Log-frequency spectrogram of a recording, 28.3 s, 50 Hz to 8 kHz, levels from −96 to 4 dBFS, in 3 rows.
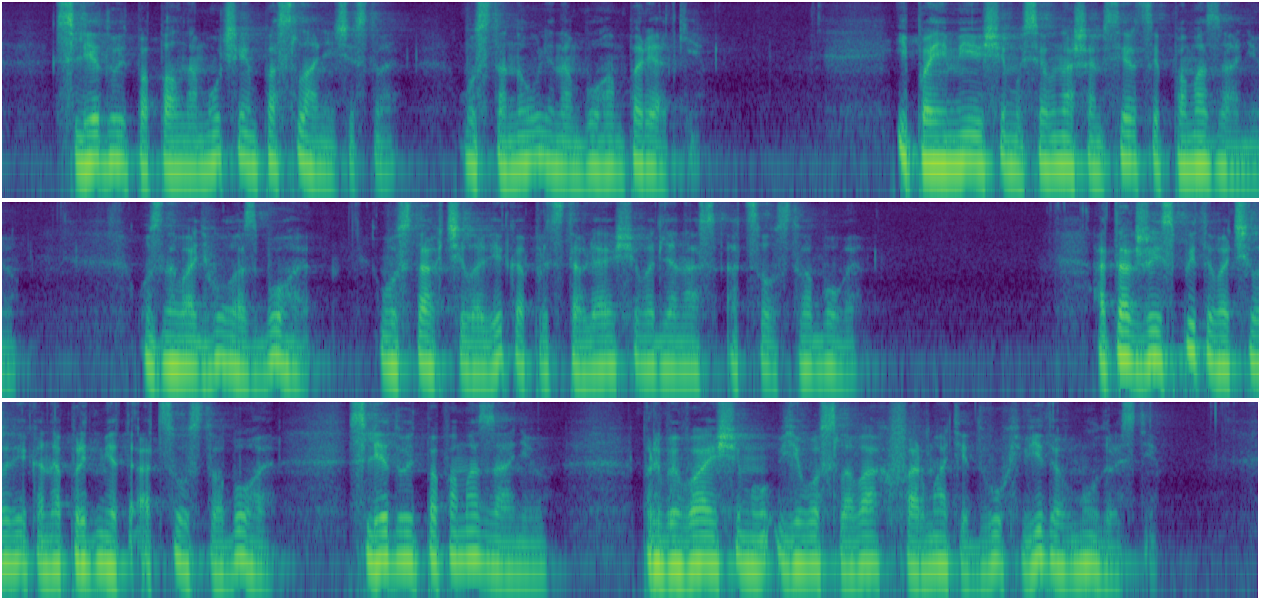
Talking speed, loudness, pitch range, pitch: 100 wpm, -26 LUFS, 110-125 Hz, 120 Hz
